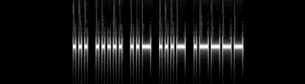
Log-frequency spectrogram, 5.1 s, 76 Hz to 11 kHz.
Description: Morse code, heard as a keyed tone, about 25 wpm, 700 Hz. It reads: S5UV1
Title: Five Challenging Letter-Number Combinations 25wpm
